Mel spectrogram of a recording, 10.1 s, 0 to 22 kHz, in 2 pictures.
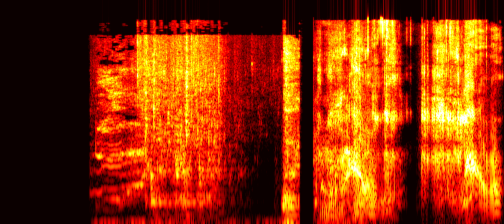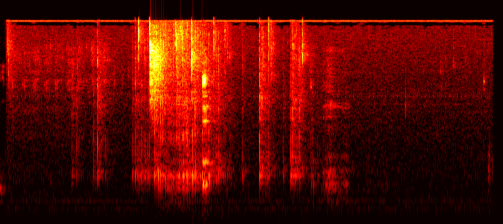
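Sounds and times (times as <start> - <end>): person vomiting: 0.9 - 1.7, 2.8 - 5.1, 6.5 - 7.4
splashing liquid: 1.3 - 3.0.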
